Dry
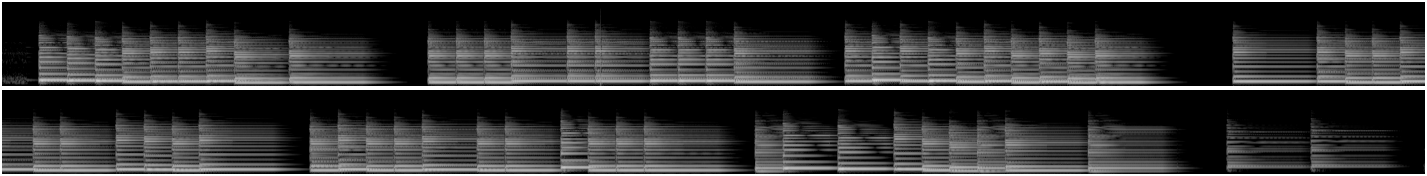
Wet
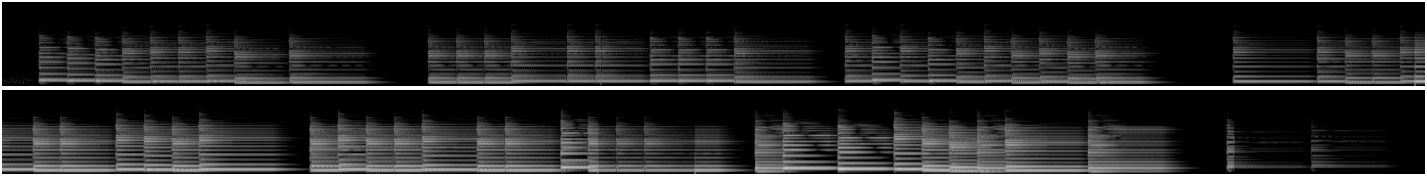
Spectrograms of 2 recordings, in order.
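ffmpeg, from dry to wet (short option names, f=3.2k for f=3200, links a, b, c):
-af "asetnsamples=n=441:p=0,asendcmd='14.13 volume volume -2dB;20.19 volume volume -9dB;21.16 volume volume 0dB;26.55 volume volume -12.5dB',volume=-13dB"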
